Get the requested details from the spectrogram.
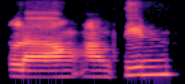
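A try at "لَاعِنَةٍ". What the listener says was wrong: La'a, bukan Langadin ya. La'adin. La'adin. A-nya panjang juga.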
